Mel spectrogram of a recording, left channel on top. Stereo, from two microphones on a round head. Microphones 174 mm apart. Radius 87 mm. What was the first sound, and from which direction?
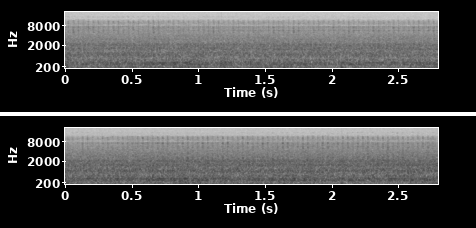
Only background noise.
